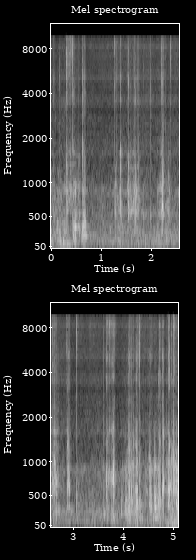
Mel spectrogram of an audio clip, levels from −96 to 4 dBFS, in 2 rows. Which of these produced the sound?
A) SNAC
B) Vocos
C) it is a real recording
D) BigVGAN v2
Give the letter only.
A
